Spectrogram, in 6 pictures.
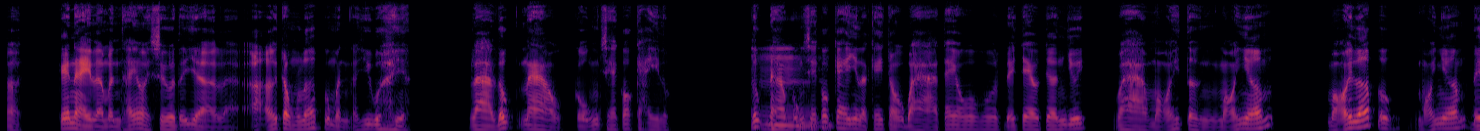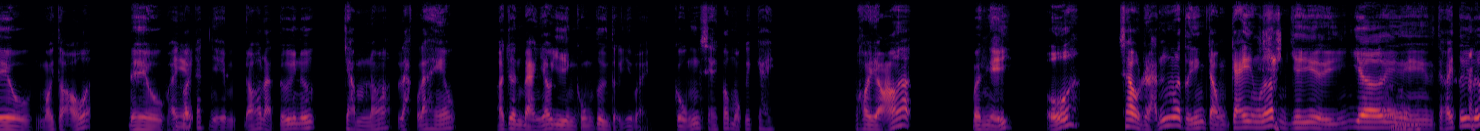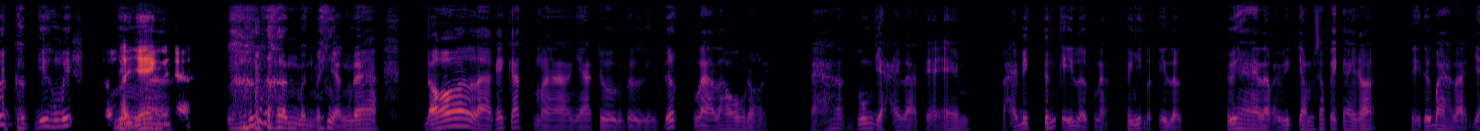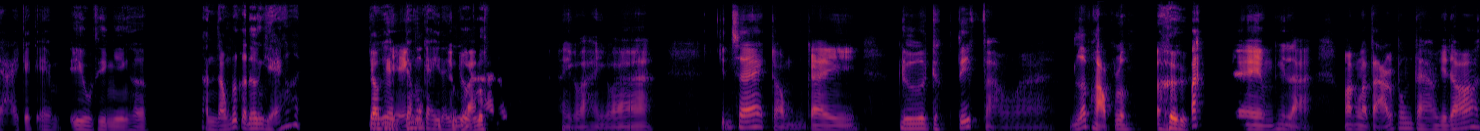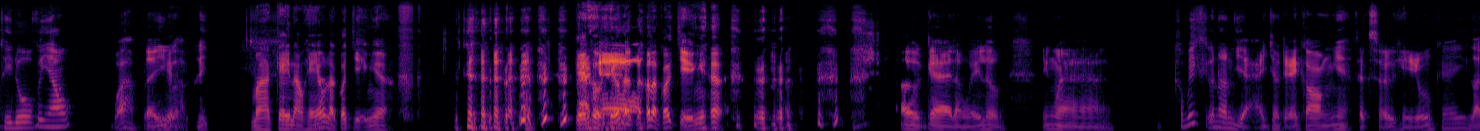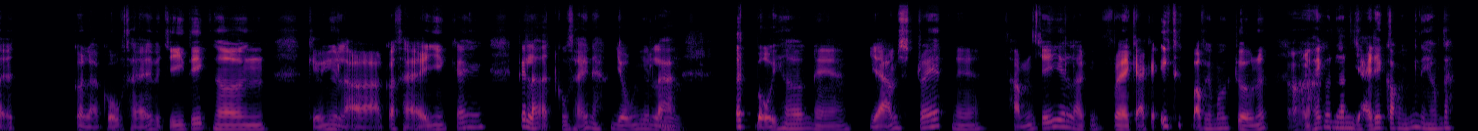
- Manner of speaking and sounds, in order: laughing while speaking: "quê nha"; other background noise; laugh; laughing while speaking: "lớn lên"; laughing while speaking: "mới"; laugh; laughing while speaking: "Ừ"; laugh; laughing while speaking: "Cây nào héo đợt đó là có chuyện nha"; tapping; laugh
- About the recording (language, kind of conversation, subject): Vietnamese, podcast, Theo bạn, làm thế nào để trẻ em yêu thiên nhiên hơn?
